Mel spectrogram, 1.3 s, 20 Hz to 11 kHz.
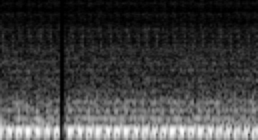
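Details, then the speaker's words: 50cc Chinese TaoTao GY6 scooter, just fitted with a performance carburetor and a capped air filter, coil pack not yet replaced: it fires right up, easier than before, and idles with a steady, even single-cylinder putter, no misses or knocks — normal idle. "it's idling I mean it seems like it started better than it did before it kind of just fired right up"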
